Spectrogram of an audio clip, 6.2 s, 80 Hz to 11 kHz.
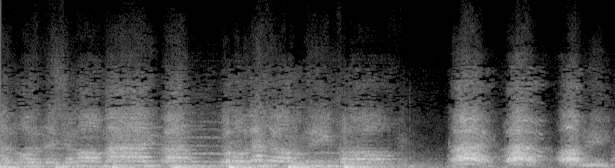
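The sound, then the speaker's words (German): Hundreds of Iranian army officers at a military parade in October 2019, attended by Ali Khamenei, chant loudly in unison 'Death, death, Israel', a steady rhythmic stream of voices that ends with three forceful shouted syllables, evenly spaced. “Tod, Tod, Israel, rufen sie im Chor.”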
